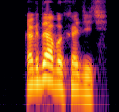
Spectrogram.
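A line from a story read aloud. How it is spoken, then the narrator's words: Plain. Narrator (Russian): спросил Аллен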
